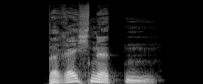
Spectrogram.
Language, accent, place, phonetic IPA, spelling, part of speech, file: German, Germany, Berlin, [bəˈʁɛçnətn̩], berechneten, adjective / verb, De-berechneten.ogg
- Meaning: inflection of berechnen: 1. first/third-person plural preterite 2. first/third-person plural subjunctive II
